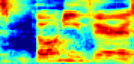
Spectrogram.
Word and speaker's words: Bon Iver: Is Bon Iver is how you say that, right? – Yeah.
